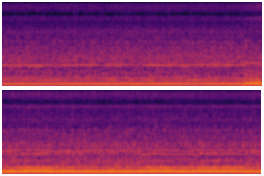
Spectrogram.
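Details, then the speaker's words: Toro Power Clear single-stage snowblower that had backfired loudly on pull start and then wouldn't start, after repair and with its very low oil topped up: it runs smooth and even, steps up in speed and stays steady with no misses or pops. "All right, it is running like a champ."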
